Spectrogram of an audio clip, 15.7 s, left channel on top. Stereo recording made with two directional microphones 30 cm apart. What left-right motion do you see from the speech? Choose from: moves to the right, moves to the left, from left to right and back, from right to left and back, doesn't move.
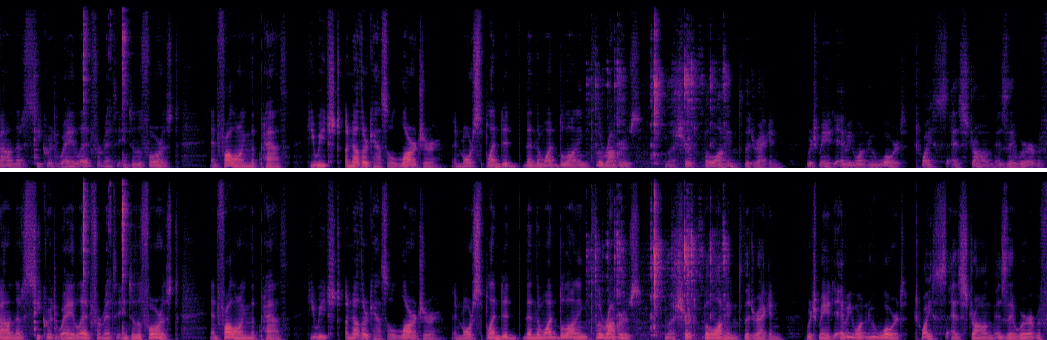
from right to left and back.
